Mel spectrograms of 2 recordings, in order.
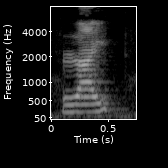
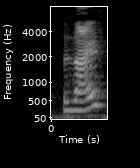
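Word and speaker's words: write: অর্থাৎ রাইট, হোয়াইট, রাইট যখন লিখছি ডাব্লিউ এর উচ্চারণ হচ্ছে না, বিকজ আর আছে।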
